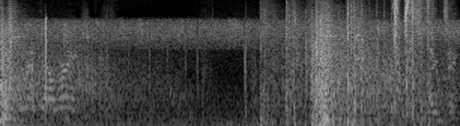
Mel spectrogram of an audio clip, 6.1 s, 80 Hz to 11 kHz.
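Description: Video game gunfire from Apex Legends on PS5, with a dense burst of shots at the player followed by scattered rapid fire, loud and close, with players talking over it.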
